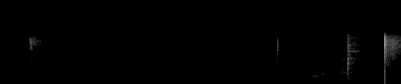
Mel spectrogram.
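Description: Sparse sharp clicks of snooker cue and balls: one about a third of a second in and a faint tick later. Near the end come two clicks close together, the second the loudest, as a shot is played.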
